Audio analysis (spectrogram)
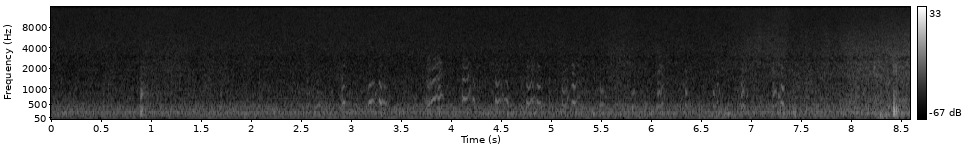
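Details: Guinea pig enjoying a massage, giving a run of short, soft squeaky notes in quick bursts through the middle seconds over a low, steady rumbling hum indoors.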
